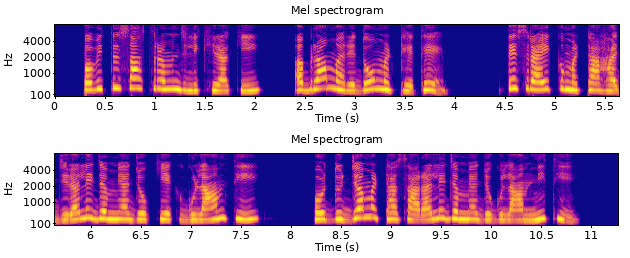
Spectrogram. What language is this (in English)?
Mandeali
